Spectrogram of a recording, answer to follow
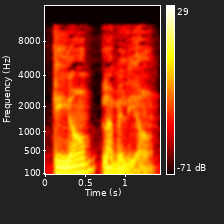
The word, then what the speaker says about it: Guillaume Le Million: meant only one thing guillaume lamillion if it doesn't rhyme you're not pronouncing it right out of the dazzling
